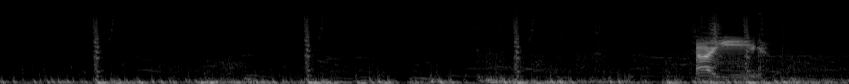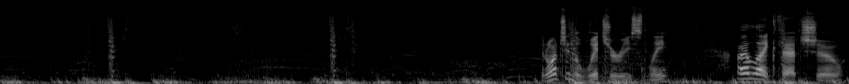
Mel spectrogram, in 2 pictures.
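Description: Arrows are loosed from a bow with sharp snaps.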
